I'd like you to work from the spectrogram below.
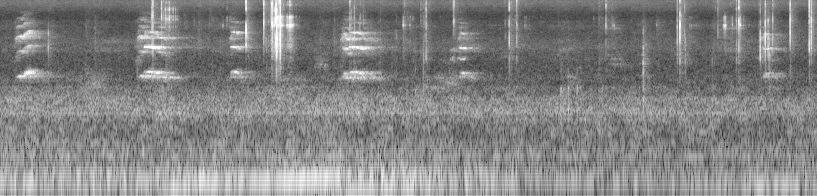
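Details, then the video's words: Orphaned baby bat Mothra, a rehabilitation bat in a wildlife carer's care, playing with baby toys while yawning and hiccuping; short, high, thin squeaky chirps come in irregular bursts, some doubled, with scattered sharp clicks and handling noise. "Mothra Baby Bat Playing With Toys While She Yawns And Has Hiccups."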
